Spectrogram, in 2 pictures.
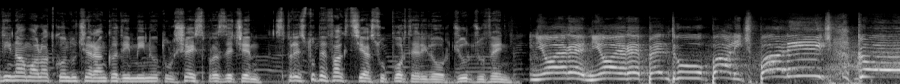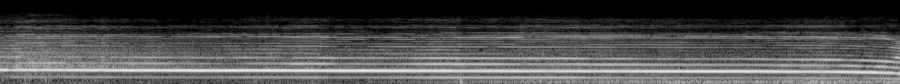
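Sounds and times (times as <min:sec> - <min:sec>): commentator shouting goal: 0:02.9 - 0:12.6.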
